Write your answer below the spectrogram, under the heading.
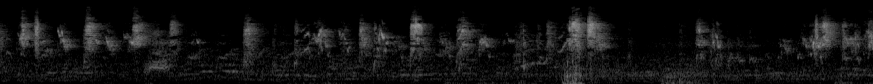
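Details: Indoor budgerigars kept as pets chatter continuously, with rapid scratchy high chirps and squawks coming in dense bursts, and brief lulls of softer warbling.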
